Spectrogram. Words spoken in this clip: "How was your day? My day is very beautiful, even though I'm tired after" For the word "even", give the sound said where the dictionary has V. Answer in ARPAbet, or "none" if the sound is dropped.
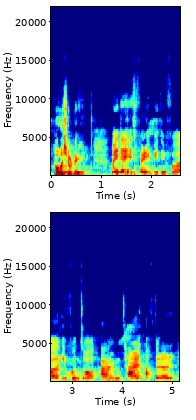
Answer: F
